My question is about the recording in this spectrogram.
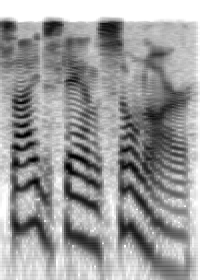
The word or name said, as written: side-scan sonar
